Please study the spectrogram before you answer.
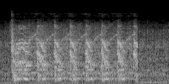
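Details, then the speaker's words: Chevrolet Tahoe after fuel pump replacement, cold Calgary snow: starter churns about five even compression pulses a second without catching, long crank; likely fuel pressure still building, injectors possibly too, not confirmed. "So it took a while to get it? Yeah. Probably the injectors too."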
